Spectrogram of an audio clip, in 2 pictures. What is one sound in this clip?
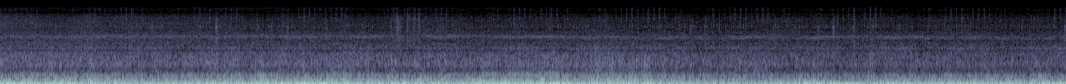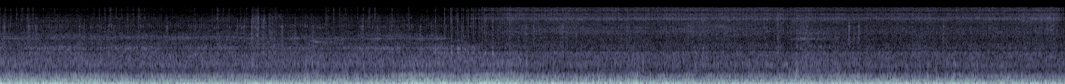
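Strong wind rumbles and buffets steadily, outdoors.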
